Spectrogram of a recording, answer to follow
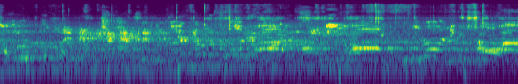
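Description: Several people shouting at once from matside, the voices overlapping, during a college wrestling bout.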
